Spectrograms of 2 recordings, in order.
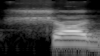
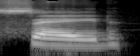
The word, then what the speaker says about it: Sade: for a debate chardey charde is how you say her name not Sade sure day and as a matter of fact the um the uh cassette and the original CD came out with a pronunciation right on it I mean that's her own label doing that now when she says her own name she kind of says shade but so it's kind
